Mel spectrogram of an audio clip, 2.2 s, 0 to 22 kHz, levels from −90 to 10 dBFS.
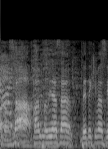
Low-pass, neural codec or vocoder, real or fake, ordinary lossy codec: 7.2 kHz; vocoder, 22.05 kHz, 80 mel bands, Vocos; fake; none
